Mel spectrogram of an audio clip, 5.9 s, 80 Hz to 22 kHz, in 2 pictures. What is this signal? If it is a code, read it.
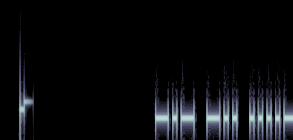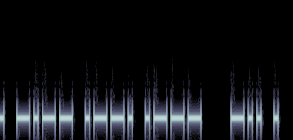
Morse code, heard as a keyed tone, about 28 wpm, 700 Hz. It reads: KD4YPJ DE
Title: USA Callsign DE Callsign - 6 Characters - 28wpm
